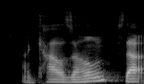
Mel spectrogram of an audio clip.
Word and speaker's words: calzone: The calzone. A calzone.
